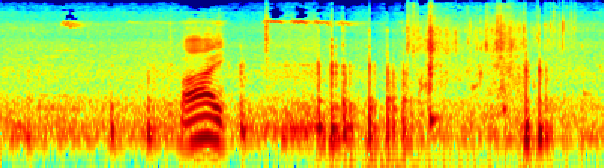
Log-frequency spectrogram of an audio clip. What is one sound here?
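A fish splashes into the water.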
